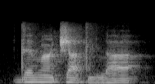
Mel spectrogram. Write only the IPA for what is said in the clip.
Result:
dɛ˦βã˦t͡ʃa˦˨ti˨ la˦

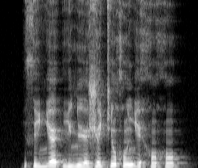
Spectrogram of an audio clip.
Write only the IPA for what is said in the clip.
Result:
θi˧˩˧ʎɛ˥˧ | i˧˩˧lʲɛː˧˩˧ʒɛ˥˧ cĩ˥˧χʷĩ˧˥ʎe˧˩˧ hõ˧˩˧hõ˧

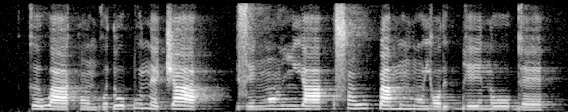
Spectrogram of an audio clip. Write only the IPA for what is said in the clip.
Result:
kə˨˦waː˨ kɔ̃˨ɡʷe˨ ɗo˧ɓu˦nɛ˨t͡ʃa˦˨ | ze˨ ŋɔ̃˧ɣĩ˧ja˧ | sɔ̃˦wu˦k͡pa˧mũ˧ ɡʷũ˨jɔ˨ɾɨ˦ ɡ͡beː˧noː˧ɡɛ˨

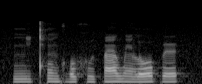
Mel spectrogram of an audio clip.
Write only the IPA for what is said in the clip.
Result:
ɲicʰũɡʱo xʷipæ̃wẽ lopø

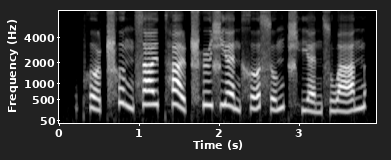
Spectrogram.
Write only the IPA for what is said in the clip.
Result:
pʰɤ˨˩ʈ͡ʂʰɤ˥˩ŋsa˥ɪ̯ t̪ʰa˥˩ɪ̯ʈ͡ʂʰɻ̩˥ɕjɛ˥˩n xɤ˧˥ sʊ˧˥ŋt͡ɕʰjɛ˨˩n swa˧˥n

